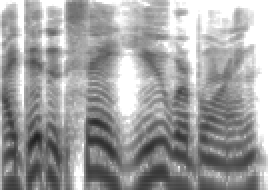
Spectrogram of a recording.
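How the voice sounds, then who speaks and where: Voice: medium pitch, expressive, unhurried, warm tone, no echo, voice pushed down. Narrator playing an easygoing young man, close dry sound. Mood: teasing, confident. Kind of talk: audiobook character dialogue.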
